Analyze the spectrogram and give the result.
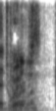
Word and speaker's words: Dwalin: On film and TV, he is best known for his roles as Dougal Mackenzie in Outlander, the fierce dwarf Dwalin in the, I hope I said that right, because I always miss the Dwalin. – Dwalin, thank you.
